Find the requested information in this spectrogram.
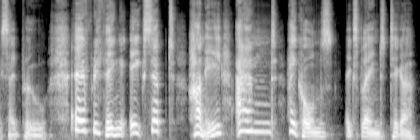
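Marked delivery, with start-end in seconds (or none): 1.1-5.0 high, emphatic character correction; high-pitched insistent tiger; self-assured tiger. A narrator's reading. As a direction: stretch out the added exception as a stubborn tiger. Tigger amends his claim emphatically.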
